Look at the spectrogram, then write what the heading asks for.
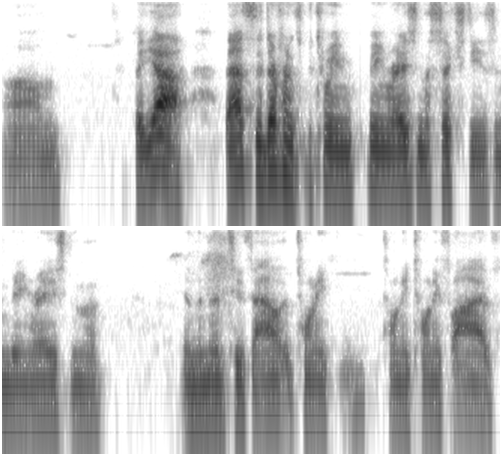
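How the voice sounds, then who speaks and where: A man with a fairly low pitch speaks at a moderate pace with ordinary pitch variation and big swings in loudness. Long, frequent pauses break up his speech on a very clean recording with a silent background. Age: 60s. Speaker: guest telling his life story. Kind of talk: casual interview on a livestream. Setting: live stream. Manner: halting, many fillers and repeats.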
